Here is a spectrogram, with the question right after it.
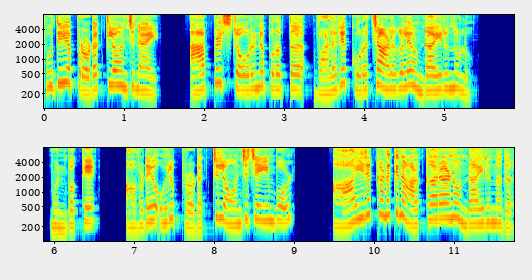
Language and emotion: Malayalam, surprised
